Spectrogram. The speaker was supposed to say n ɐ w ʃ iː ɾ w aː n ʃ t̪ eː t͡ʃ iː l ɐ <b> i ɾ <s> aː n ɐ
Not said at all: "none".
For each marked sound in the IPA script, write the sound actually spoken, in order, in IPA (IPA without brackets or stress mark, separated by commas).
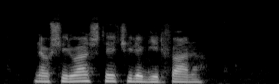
ɡ, f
